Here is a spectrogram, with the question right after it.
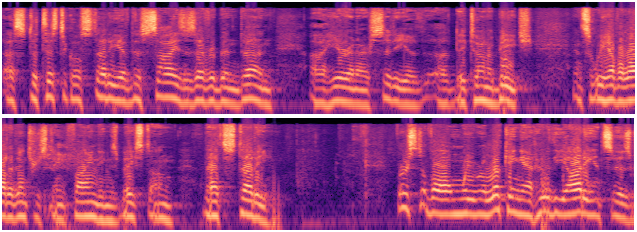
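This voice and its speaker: A man with a raspy voice giving an earnest presentation to a city board, with a few fillers and restarts. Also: a little high, warm tone. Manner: earnest, slightly halting with fillers. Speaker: marketing firm presenter. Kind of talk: public presentation at a city meeting. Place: city commission meeting room.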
